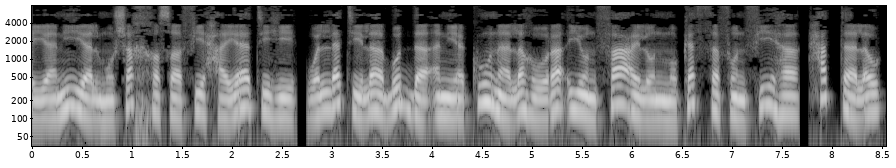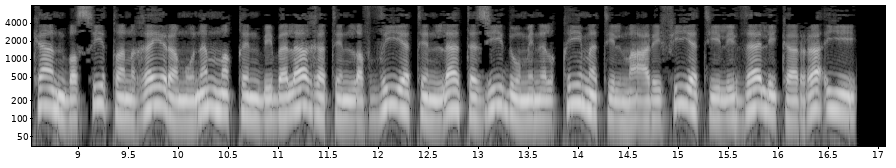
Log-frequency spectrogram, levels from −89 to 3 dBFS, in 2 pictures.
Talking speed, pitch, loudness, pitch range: 100 wpm, 120 Hz, -20 LUFS, 105-150 Hz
